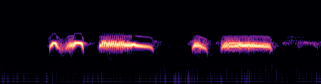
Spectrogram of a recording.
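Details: Cooing spotted dove of the thổ, hạp bổi or cúc dinh song type, giving two mellow phrases: a doubled short hoot, then a long even coo, with a faint trailing note after.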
